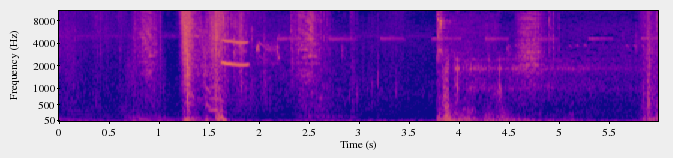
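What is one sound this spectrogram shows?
A bow string twangs as an arrow is loosed.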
